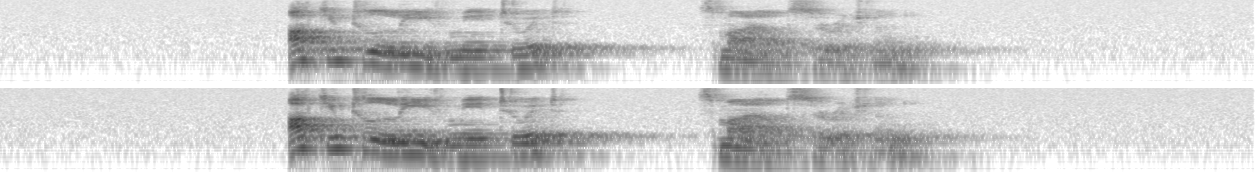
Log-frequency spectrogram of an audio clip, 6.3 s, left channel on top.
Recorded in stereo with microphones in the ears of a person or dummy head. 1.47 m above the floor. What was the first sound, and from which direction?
A man speaking, 10° right (ahead or behind).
